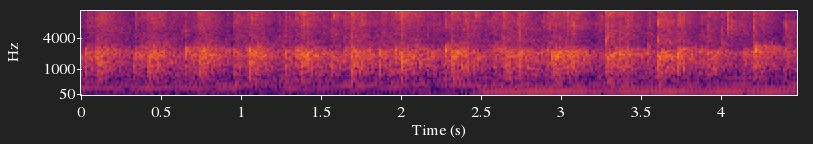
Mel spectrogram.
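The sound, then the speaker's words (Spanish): An audience applauds God loudly in the morning, a dense, steady wash of many hands clapping with no pauses, while a low sustained tone, like an organ or keyboard note, hums beneath it. “Y le dan un fuerte aplauso a nuestro Dios en esta mañana.”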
